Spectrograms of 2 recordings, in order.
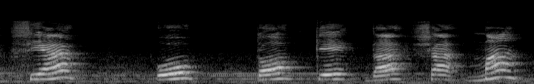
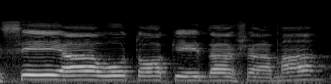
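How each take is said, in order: First: Very slow, every syllable separate, "C A" as one beat. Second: Slow, even chant with "C" and "A" split; counting normal syllables. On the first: Teacher counting seven poetic syllables, syllable by syllable. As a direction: count out "toque da chama" with gaps, ending on "ma". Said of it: "contar essas duas como uma sílaba só". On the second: Teacher counting all nine common syllables, evenly chanted. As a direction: count every syllable through the final "da" of "chamada". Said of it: "contar as sílabas normais". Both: Shown as a demonstration.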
